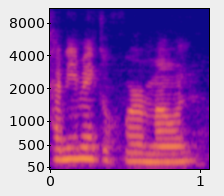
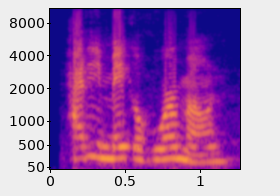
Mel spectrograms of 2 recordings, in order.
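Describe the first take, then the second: First: The question is spoken at a normal, quicker pace. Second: The question is spoken slowly and deliberately.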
